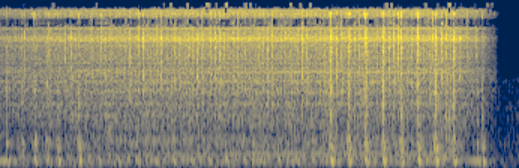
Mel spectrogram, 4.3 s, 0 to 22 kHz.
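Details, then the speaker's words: White model 1563 sewing machine running after cleaning: steady clatter of about three to four knocks a second, a mild in-between knock, less than before the plate was cleaned and refitted. "So, there's still kind of an in between a knocking noise, but it's not as knocking as it was before."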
